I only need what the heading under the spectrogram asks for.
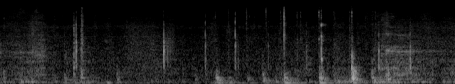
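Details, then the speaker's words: Renault Marine Couach RC6 engine inverter (reverse gear) in neutral, shaft rocked by hand: loose uneven light clunks a few times a second; normal free play, adjustments okay. "in neutral there should be some play here which is as you can hear and you can see"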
